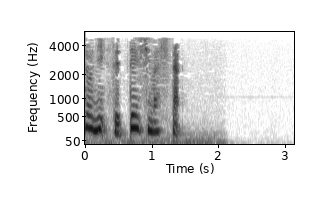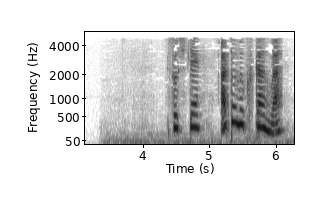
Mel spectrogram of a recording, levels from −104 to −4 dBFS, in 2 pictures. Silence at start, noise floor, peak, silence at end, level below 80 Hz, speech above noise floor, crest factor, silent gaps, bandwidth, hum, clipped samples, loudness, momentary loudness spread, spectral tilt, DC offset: 0 s; -85 dBFS; -2 dBFS; 0.15 s; -52 dBFS; 65 dB; 22 dB; none; 5 kHz; none; under 0.1%; -21 LUFS; 9 LU; -8.5 dB/octave; under 0.1%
